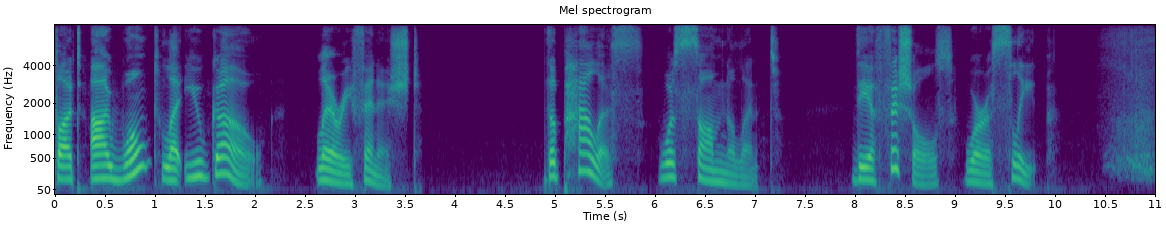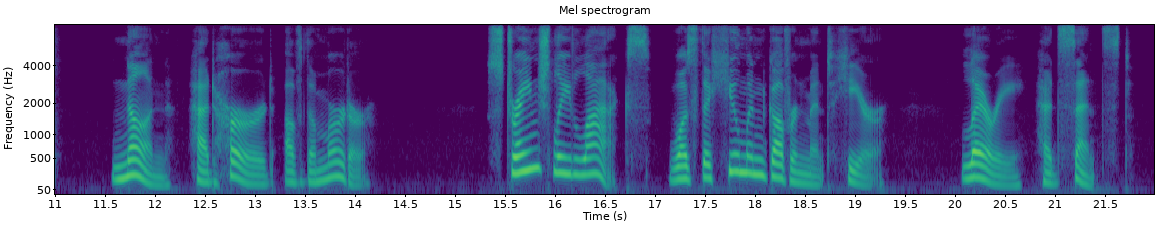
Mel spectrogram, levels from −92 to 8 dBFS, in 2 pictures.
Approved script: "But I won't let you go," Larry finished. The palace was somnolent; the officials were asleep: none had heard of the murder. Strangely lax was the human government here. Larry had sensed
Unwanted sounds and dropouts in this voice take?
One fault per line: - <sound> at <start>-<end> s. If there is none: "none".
- sniff at 10.4-11.1 s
